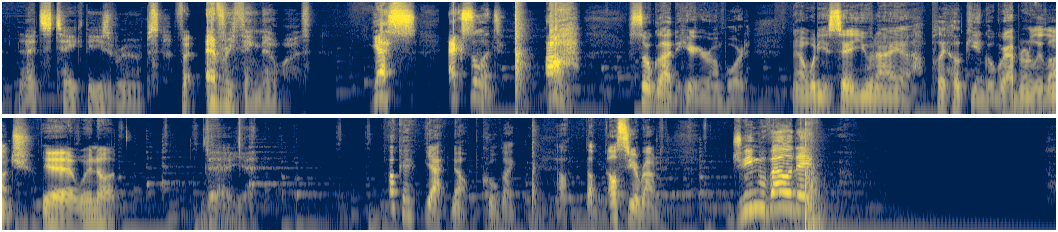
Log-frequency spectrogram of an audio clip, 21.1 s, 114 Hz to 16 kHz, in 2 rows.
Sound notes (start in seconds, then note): 5.1 hands clap; 18.2 money wad knocks; 18.2 door slams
